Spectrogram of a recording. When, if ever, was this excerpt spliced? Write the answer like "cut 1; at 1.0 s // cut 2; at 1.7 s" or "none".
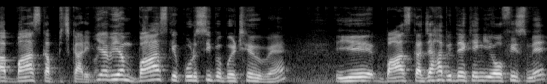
cut 1; at 0.9 s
